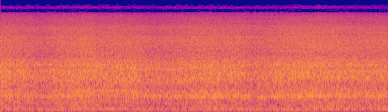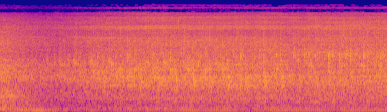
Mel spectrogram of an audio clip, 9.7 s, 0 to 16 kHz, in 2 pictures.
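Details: 1973 Cadillac V8 idling cold with a loose, uneven knock under the engine noise; owner says it is piston slap that disappears once warmed up, and the car runs like new when warm. Cause suspected, not confirmed.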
